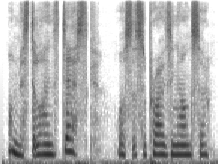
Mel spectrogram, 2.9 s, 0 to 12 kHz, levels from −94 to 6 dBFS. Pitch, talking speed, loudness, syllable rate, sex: 210 Hz, 165 wpm, -17 LUFS, 5.3 syllables/s, female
